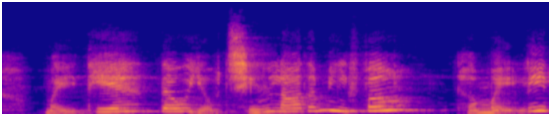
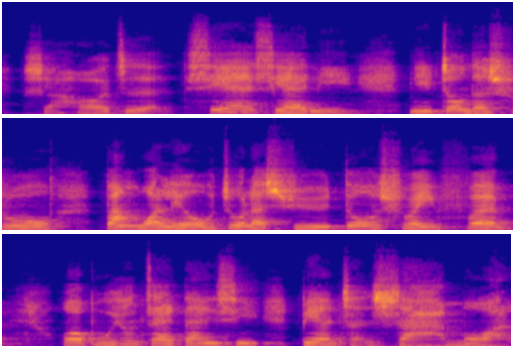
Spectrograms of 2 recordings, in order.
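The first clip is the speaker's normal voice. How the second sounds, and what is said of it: Low, deep character voice. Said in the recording (Chinese): “土地用低沉的声音说”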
